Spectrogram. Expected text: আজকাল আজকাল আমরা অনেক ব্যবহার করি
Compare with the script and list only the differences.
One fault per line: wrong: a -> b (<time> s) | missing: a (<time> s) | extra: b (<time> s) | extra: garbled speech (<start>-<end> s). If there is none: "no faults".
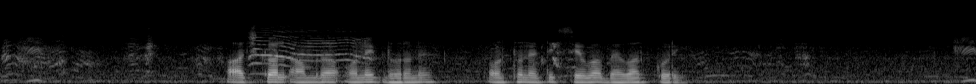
missing: আজকাল (2.8 s)
extra: ধরনের অর্থনৈতিক সেবা (3.9 s)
